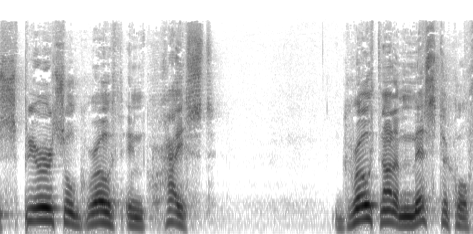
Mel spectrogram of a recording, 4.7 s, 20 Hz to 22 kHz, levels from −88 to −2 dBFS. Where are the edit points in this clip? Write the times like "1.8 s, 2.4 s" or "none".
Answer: 3.8 s

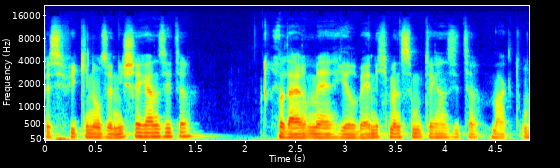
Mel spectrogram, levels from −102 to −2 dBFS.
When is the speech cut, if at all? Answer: 2.3 s

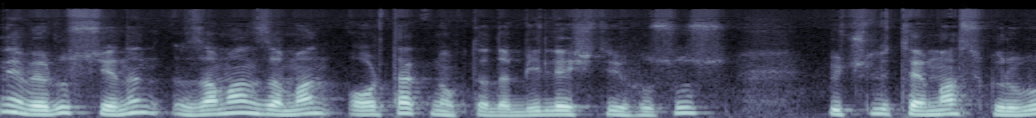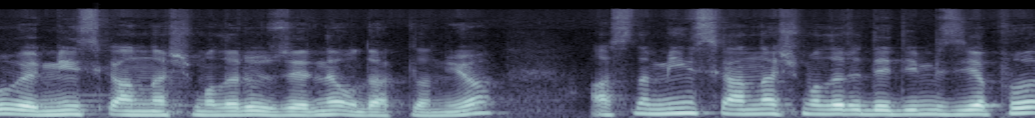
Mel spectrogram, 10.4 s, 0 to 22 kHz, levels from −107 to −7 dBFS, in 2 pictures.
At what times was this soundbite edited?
none

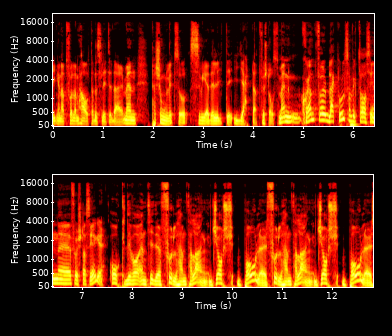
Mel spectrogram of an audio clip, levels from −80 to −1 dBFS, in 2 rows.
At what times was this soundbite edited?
7.5 s, 10.7 s

